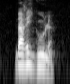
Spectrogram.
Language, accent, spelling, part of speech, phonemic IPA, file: French, France, barigoule, noun, /ba.ʁi.ɡul/, LL-Q150 (fra)-barigoule.wav
- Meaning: saffron milk cap (Lactarius deliciosus)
